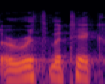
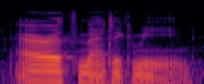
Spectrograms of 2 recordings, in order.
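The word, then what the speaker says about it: arithmetic: Quando Aritmética é um nome, nós iremos chamar (pronunciar): "Uh rit me tic" .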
